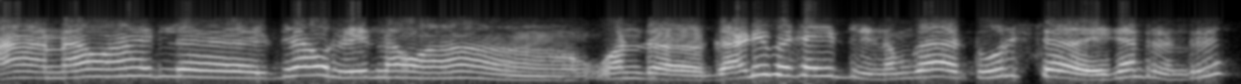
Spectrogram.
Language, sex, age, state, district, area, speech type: Kannada, male, 45-60, Karnataka, Belgaum, rural, conversation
